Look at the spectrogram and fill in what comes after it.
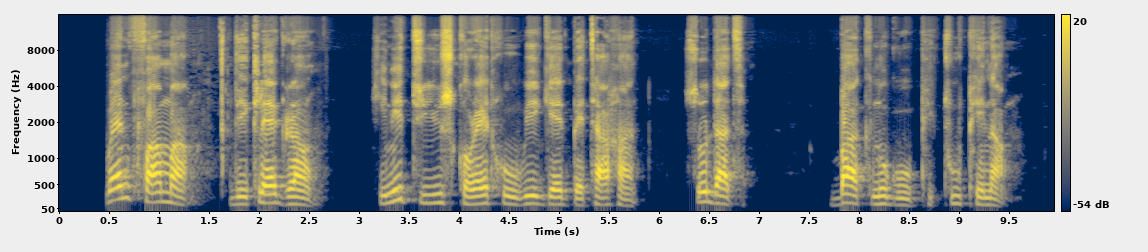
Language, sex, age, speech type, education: Nigerian Pidgin, male, 30-45, spontaneous, tertiary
